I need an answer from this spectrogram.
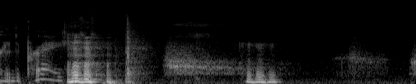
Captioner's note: exhales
